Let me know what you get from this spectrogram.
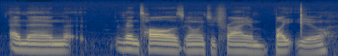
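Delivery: ordinary delivery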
